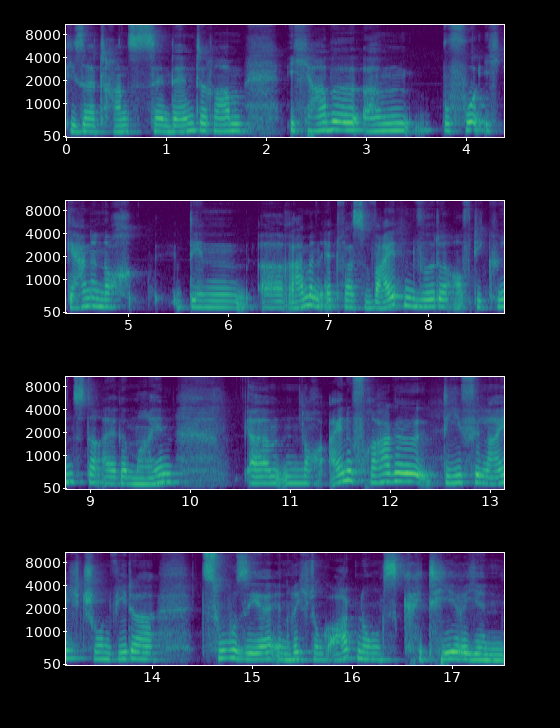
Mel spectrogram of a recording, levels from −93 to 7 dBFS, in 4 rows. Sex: female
